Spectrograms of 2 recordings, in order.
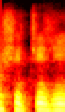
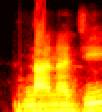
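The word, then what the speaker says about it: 七時: वैसे ही 7 के दो क्यों, 7 को शिची जी यूज किया, नाना जी नहीं बोल सकते। ओके, 7 को आप शिची जी बोलोगे।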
